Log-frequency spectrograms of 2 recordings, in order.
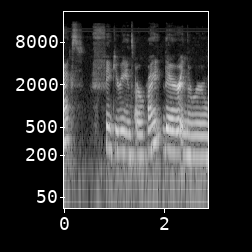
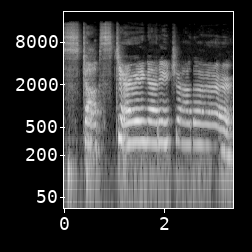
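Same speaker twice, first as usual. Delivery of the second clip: loud, high-pitched yelling with one word stretched long; 6 semitones higher, 5 dB louder than usual. Watching an adaptation, yelling at a character staring at John: yelling. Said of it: "I'm yelling at him".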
